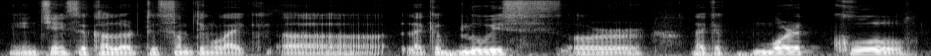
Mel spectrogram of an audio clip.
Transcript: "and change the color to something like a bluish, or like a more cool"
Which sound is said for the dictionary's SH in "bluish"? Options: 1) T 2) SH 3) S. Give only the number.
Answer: 3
